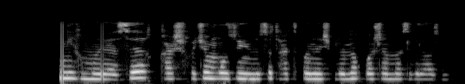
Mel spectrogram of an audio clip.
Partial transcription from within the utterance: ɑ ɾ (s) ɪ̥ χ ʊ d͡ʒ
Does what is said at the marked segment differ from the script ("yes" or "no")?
yes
